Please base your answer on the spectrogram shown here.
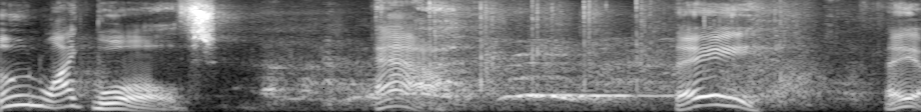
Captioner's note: audience laughs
